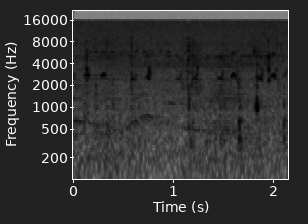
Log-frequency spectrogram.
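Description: Newly hatched Japanese quail chicks peeping: short, high chirps about three a second, with a few light taps.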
